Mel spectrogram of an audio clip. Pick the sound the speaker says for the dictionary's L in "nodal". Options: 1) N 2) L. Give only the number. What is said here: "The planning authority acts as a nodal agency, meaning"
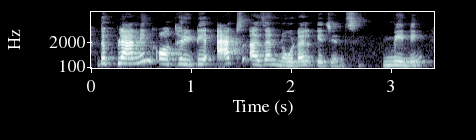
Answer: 2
